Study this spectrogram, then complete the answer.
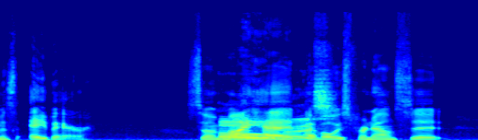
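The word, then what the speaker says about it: Hobert: We have a family friend who's always said their name is A-Bear. So in my head, nice. I've always pronounced it A-B-E-A, you know, Yeah.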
